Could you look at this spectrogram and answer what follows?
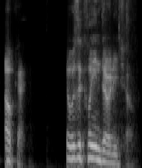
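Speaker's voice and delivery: ordinary talk, nothing marked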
